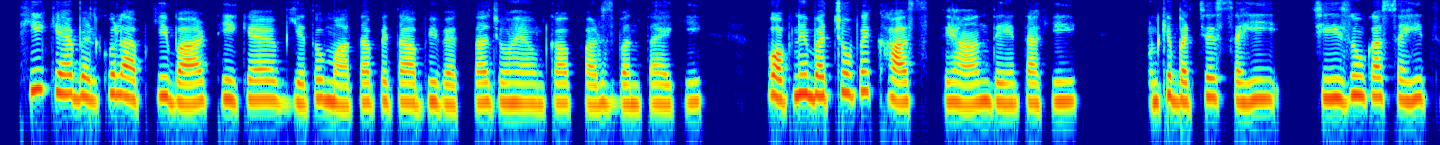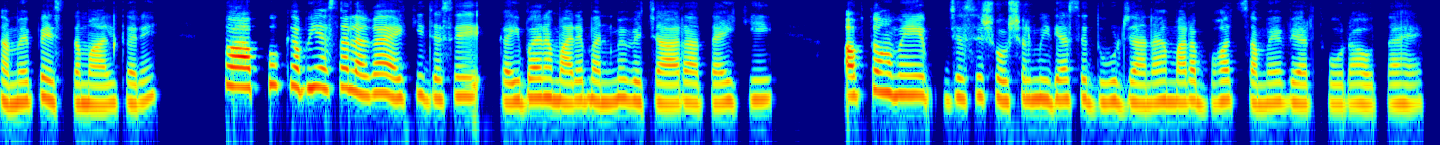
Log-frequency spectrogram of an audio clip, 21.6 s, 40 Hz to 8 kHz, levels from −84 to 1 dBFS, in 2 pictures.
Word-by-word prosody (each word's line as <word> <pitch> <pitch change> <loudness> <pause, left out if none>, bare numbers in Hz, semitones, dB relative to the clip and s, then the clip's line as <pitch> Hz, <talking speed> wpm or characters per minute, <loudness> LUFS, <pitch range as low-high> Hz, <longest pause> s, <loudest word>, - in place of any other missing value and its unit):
ठीक 315 0 0
है। 265 -1 +5
बिल्कुल, 240 +3 0
आपकी 235 +2 +2
बात 195 0 +4
ठीक 215 -2 -3
है। 215 0 +2 0.2
ये 190 - -1
तो 220 +5 -3
माता-पिता, 195 +1 0
अभिव्यक्ता 185 0 -2
जो 195 - -2
हैं 195 -1 -1
उनका 190 +1 -3
फर्ज़ 185 +1 -3
बनता 185 -1 -3
है 185 -1 -1
कि 195 +2 -8 0.5
वो 250 - +9
अपने 245 +4 +4
बच्चों 270 +3 +2
पे 295 +3 0
ख़ास 200 -8 +2
ध्यान 195 0 +1
दें 195 -1 -2
ताकि 200 +1 -2 0.6
उनके 200 +6 +1
बच्चे 230 +4 +1
सही 215 -1 -2 0.3
चीज़ों 230 +2 +1
का 240 0 +3
सही 220 -1 -2
समय 195 0 0
पे 235 - +2
इस्तेमाल 185 -2 -2
करें। 195 +4 -5 0.5
तो 360 - +5
आपको 340 +1 +9
कभी 335 -2 +4
ऐसा 330 0 +2
लगा 270 -4 +4
है 235 -3 +4
कि 245 +3 -7
जैसे 230 +2 -2 0.2
कई 200 0 0
बार 230 0 +3
हमारे 210 -2 +1
मन 210 -1 -2
में 220 +2 -1
विचार 195 -2 0
आता 190 0 -3
है 190 +2 -2
कि, 215 +3 -7 0.5
अब 245 0 +7
तो 295 - +4
हमें 255 -2 +2
जैसे 230 +2 -5
सोशल 220 -1 -3
मीडिया 215 0 -1
से 215 +1 -6
दूर 195 0 -5
जाना 190 0 -2
है, 200 - -1
हमारा 200 0 0
बहुत 205 +3 -4
समय 190 0 -4
व्यर्थ 190 -2 -4
हो 185 - -6
रहा 185 0 -6
होता 185 0 -6
है। 185 0 -7
205 Hz, 195 wpm, -22 LUFS, 190-230 Hz, 0.6 s, वो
